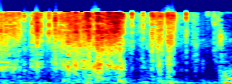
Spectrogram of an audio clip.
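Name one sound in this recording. Cellophane wrapping crinkles and tears.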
